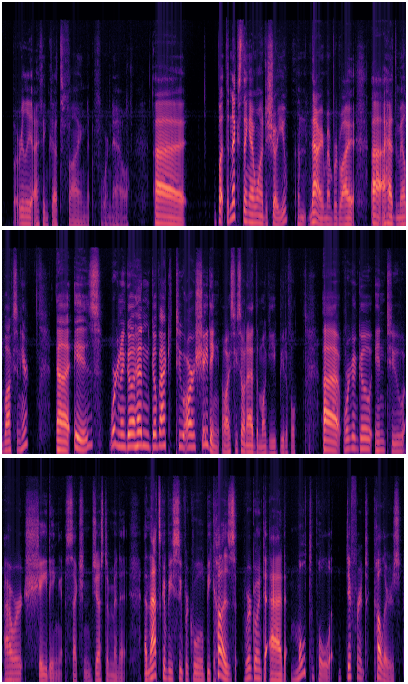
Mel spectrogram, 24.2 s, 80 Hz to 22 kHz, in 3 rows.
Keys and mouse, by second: 2.4 Tab, 3.3-3.9 shift+middle drag, 8.0-8.6 middle drag.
